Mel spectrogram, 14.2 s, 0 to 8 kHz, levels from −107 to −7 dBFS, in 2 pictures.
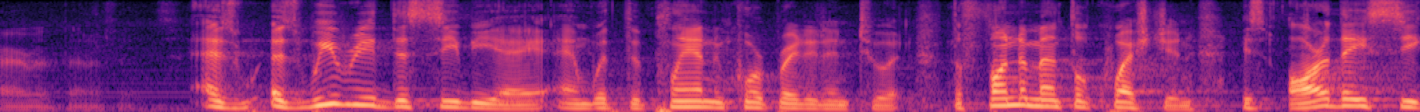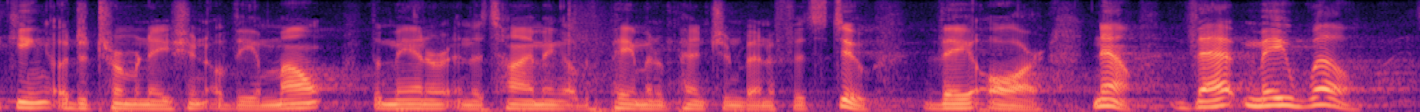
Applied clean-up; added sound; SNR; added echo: none; none; none; none.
